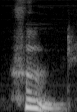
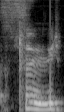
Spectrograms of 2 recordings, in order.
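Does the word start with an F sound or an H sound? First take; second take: H sound; F sound. First: The word starts with an H sound. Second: The word starts with an F sound. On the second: "we don't have F sound"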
